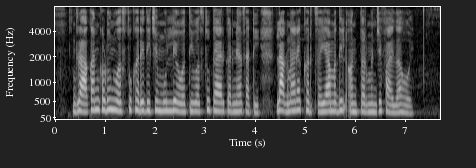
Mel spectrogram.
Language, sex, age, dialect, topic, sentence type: Marathi, female, 25-30, Northern Konkan, banking, statement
